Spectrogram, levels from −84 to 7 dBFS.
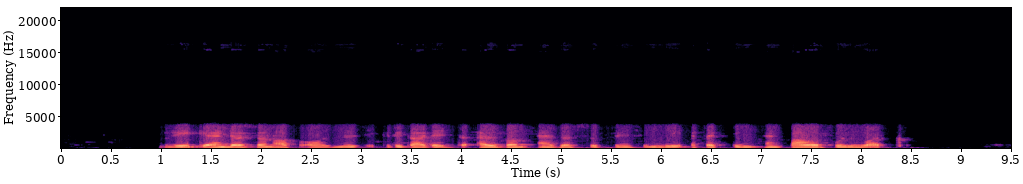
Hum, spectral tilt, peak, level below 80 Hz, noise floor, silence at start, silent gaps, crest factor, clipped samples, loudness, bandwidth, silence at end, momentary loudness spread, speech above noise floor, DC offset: none; -13 dB/octave; -4 dBFS; -48 dBFS; -81 dBFS; 1.05 s; none; 16 dB; under 0.1%; -19 LUFS; 3.9 kHz; 1.1 s; 9 LU; 62 dB; under 0.1%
